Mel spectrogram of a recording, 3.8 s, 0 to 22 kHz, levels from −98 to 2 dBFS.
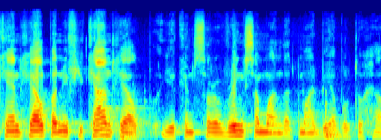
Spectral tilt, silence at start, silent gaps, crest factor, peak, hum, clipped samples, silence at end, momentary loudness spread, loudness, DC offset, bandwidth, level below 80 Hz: -5.5 dB/octave; 0 s; none; 18 dB; -2 dBFS; none; under 0.1%; 0 s; 11 LU; -20 LUFS; under 0.1%; 15 kHz; -50 dBFS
